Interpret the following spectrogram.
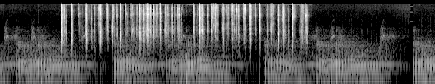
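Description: Typing: rapid, uneven clicking of keys in two runs of a couple of seconds each, separated by a brief pause, over a low steady hum.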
